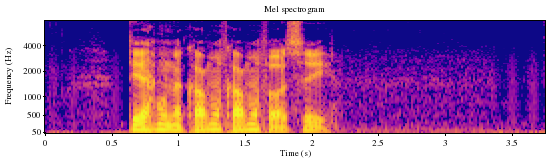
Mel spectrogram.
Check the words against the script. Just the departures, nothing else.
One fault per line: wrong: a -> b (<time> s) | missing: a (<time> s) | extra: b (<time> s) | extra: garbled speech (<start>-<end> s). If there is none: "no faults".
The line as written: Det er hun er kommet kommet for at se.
no faults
